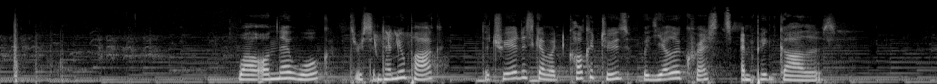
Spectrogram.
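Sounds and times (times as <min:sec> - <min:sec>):
kookaburra laughing call: 0:00.2 - 0:02.2
speech: 0:02.4 - 0:08.4.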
